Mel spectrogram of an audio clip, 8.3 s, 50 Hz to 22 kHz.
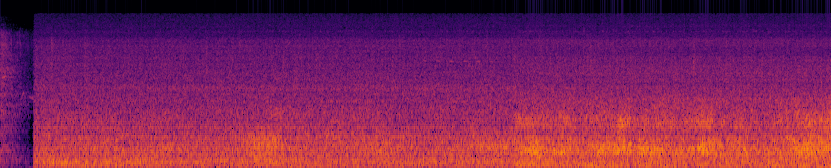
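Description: Four-engine turboprop military transport, a C-130 Hercules, flying low overhead: a loud, steady drone of its propellers that cuts in abruptly and grows louder about five seconds in.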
